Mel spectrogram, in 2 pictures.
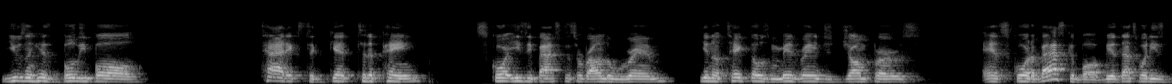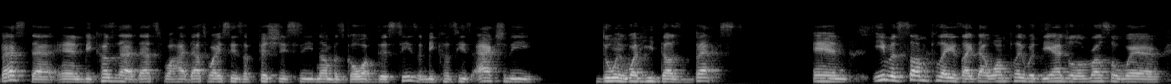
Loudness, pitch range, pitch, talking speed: -24 LUFS, 130-145 Hz, 135 Hz, 175 wpm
